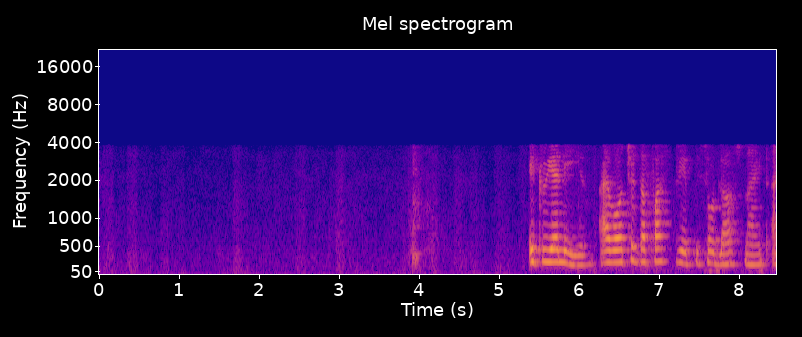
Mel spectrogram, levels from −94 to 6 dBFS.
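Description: From the start to 3.92 s, and again from 4.04 to 5.36 s, the background turns into a smooth, even hiss with none of the texture of a real room, sitting about 38 dB below the loudest speech and about 3 dB quieter than the background it replaces. This is comfort noise in place of the background. The sender likely stopped transmitting while its voice detector heard no speech, and the receiver filled the pauses with synthetic noise roughly matched to the background's spectrum and level.

At 3.90 to 3.92 s the speech bursts in abruptly, its soft beginning missing for about 20 ms. This is an onset clipped by the voice detector. The detector was likely slow to register that speech had resumed, so the first fragment was never sent and the receiver kept playing comfort noise until real audio arrived.

Right after "I watched the first", from 7.15 to 7.21 s, the speech briefly gives way to steady noise for about 60 ms, with about 30 ms of actual speech lost before it returns. 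This is sound dropped by the voice detector. The detector likely mistook a quiet stretch of speech for background and halted transmission, and comfort noise filled the gap until it triggered again. Throughout the clip, nothing reaches above 4 kHz, which fits a narrowband G.711 call codec.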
